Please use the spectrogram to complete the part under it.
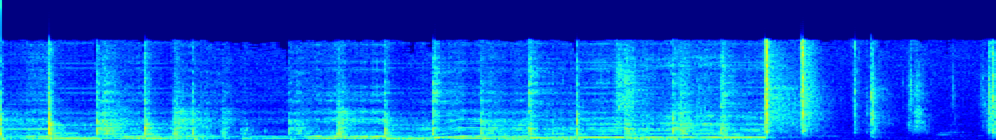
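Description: Music plays from a cassette deck.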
